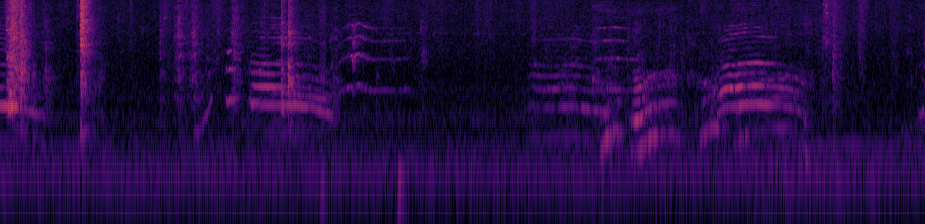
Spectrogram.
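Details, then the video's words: House cats at feeding time giving a burst of meows, arched harmonic calls that cluster and overlap toward the end, several cats at once, over a constant low hum and a few sharp knocks. "The Cats Meow"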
